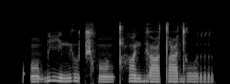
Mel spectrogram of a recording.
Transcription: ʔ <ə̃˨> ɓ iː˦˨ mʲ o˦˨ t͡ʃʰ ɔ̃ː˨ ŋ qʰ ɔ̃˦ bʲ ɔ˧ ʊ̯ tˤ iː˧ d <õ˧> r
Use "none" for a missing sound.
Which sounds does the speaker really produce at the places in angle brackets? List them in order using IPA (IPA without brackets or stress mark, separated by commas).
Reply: ɔ̃˨, o˧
